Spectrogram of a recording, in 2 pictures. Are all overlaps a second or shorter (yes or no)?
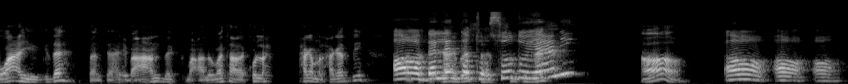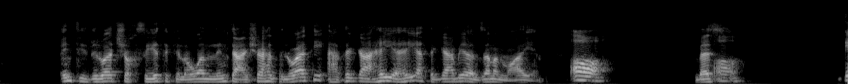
no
